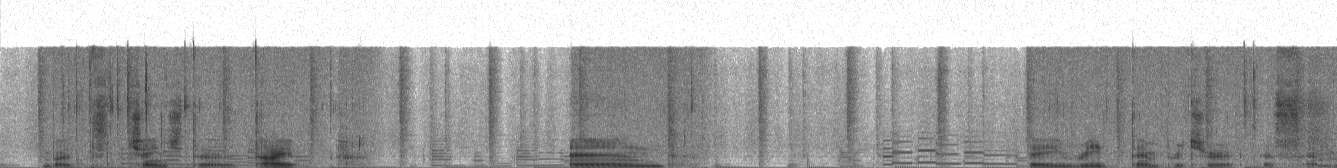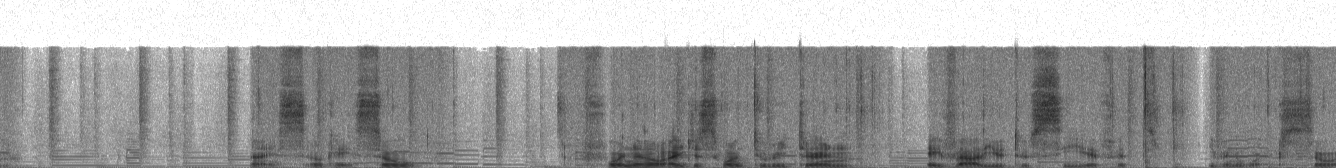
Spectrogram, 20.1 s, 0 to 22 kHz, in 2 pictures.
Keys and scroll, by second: 0.0-4.1 typing, 1.1 Escape, 5.2-6.5 typing, 7.6-20.0 typing.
